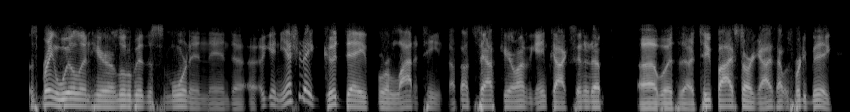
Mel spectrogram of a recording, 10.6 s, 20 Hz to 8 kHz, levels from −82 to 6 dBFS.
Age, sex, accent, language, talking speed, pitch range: 40-59, male, American, English, 220 wpm, 85-110 Hz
